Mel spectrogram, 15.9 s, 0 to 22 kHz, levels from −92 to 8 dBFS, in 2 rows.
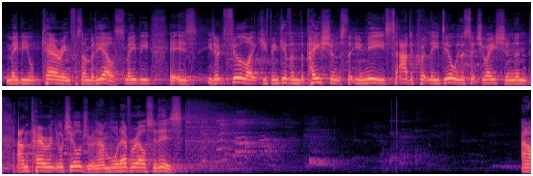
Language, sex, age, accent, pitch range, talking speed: English, male, 40-59, British, 155-195 Hz, 145 wpm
